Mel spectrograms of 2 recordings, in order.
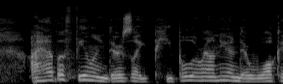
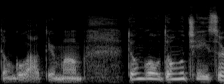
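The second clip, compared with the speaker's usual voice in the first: frightened, scared pleading, pitched up; 8 semitones higher, 4 dB louder than usual. Retelling what her scared daughter said to her, imitating scared daughter pleading. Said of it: "my daughter's so scared".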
